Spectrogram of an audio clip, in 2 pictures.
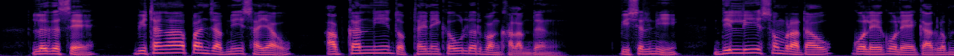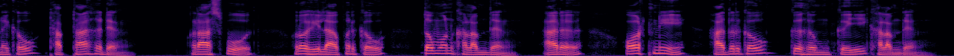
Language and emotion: Bodo, neutral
